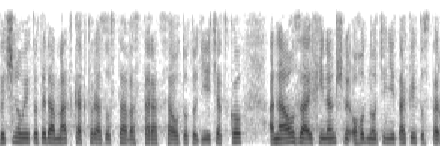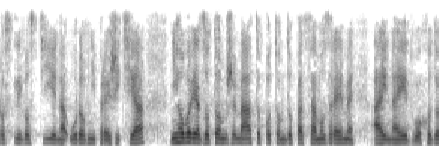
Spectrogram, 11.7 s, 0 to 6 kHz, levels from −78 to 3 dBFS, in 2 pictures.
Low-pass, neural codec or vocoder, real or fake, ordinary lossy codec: 5.4 kHz; vocoder, 22.05 kHz, 80 mel bands, Vocos; fake; none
